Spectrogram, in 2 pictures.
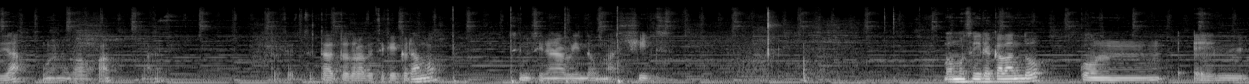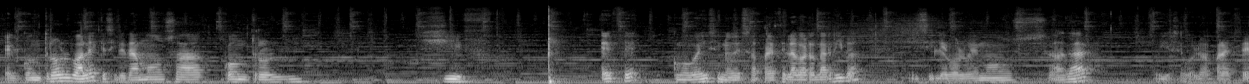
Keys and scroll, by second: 1.7 shift+super+f.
